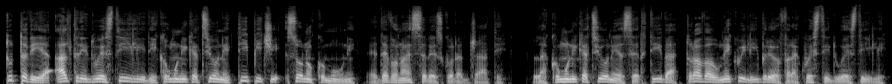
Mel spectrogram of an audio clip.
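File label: e learning voiceover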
